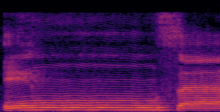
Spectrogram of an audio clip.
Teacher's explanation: اس میں ہم نے بقدر 1 الف اس میں غنہ کرنا ہے، ناک میں آواز لے جانا ہے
